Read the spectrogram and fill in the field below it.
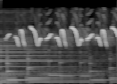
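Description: A male common yellowthroat warbler, a yellow bird with a tiny black mask, sings a loud run of bright, swooping notes repeated in quick rhythmic phrases, with a steady low hum underneath.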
